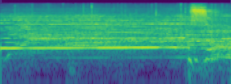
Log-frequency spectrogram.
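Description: Ring announcer's loud, drawn-out call of the winner's name, one long held note that breaks off near the end, over a cheering arena crowd.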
